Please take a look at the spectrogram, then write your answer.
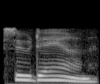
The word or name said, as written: Sudan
